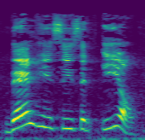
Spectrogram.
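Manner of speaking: usual speaking voice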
